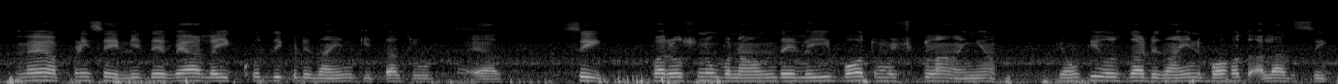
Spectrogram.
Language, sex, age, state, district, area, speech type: Punjabi, female, 60+, Punjab, Mohali, urban, spontaneous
